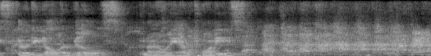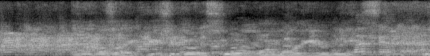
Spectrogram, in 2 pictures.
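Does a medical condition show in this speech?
No.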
